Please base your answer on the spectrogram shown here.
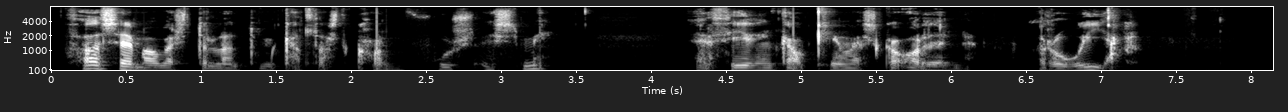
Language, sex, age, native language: Icelandic, male, 50-59, Icelandic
